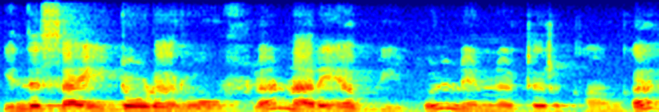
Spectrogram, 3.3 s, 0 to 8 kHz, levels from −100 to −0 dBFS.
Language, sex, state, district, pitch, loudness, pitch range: Tamil, female, Tamil Nadu, Chennai, 215 Hz, -16 LUFS, 180-255 Hz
